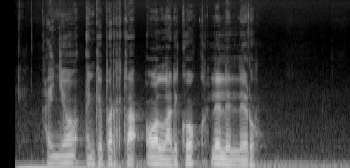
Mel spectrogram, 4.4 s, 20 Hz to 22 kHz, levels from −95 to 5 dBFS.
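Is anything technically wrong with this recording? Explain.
No, nothing is technically wrong with this speech recording. No technical fault can be heard anywhere in it.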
